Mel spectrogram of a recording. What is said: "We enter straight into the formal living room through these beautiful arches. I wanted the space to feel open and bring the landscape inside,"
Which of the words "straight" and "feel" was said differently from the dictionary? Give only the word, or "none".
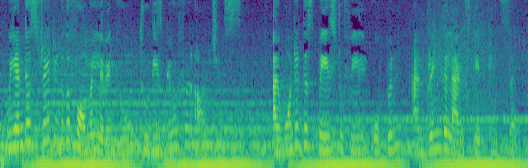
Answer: none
